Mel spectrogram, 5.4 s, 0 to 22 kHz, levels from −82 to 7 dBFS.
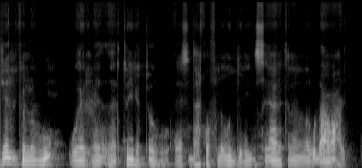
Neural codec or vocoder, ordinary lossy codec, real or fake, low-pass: codec, 44.1 kHz, 2.6 kbps, SNAC; none; fake; none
